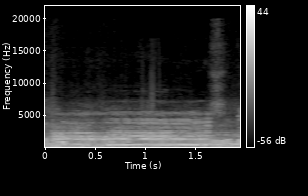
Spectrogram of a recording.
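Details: Cow at a livestock market in Aftabganj, Dinajpur, Bangladesh, where cows with calves are sold, on 1 September 2024: one long, loud, harmonic-rich moo held steady for about two seconds, with faint crowd noise beneath.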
